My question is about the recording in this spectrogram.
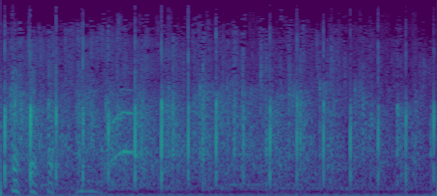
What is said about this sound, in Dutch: Ja, mogen klappen ook hoor.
